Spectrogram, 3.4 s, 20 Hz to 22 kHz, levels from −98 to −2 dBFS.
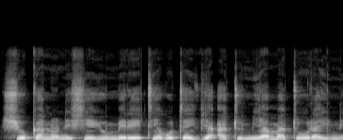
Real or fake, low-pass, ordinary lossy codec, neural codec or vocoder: real; 14.4 kHz; none; none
